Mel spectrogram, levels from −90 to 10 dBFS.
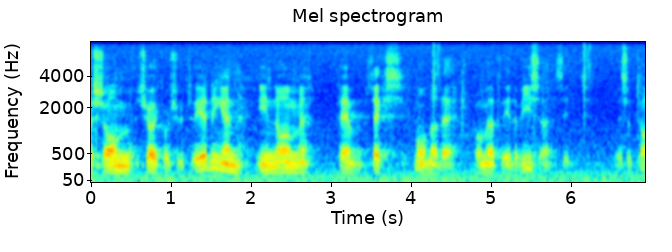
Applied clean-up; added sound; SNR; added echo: none; Glass; 19 dB; none.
